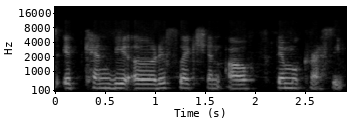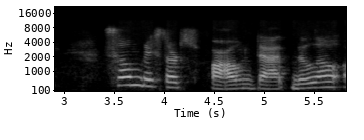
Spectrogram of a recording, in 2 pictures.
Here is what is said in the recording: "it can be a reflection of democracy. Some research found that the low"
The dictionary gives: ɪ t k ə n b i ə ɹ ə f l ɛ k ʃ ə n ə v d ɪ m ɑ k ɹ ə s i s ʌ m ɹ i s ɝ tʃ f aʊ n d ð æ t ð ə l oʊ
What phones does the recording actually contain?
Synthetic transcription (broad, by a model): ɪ t k ə n b i ə ɹ ə f l ɛ k ʃ ə n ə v d ɪ m ɑ k ɹ ə s i s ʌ m ɹ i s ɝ s f aʊ n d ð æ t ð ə l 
